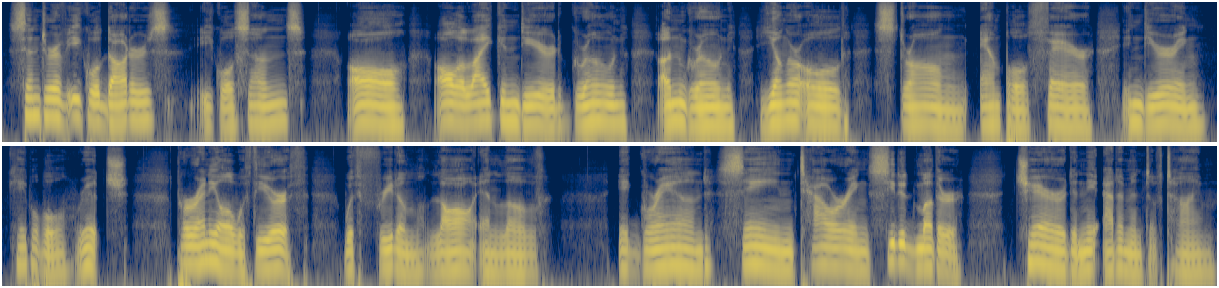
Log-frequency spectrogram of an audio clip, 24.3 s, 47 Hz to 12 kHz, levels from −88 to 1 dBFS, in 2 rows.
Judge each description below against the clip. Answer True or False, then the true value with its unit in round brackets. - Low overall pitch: True (100 Hz)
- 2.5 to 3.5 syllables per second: True (3.2 syllables/s)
